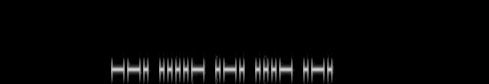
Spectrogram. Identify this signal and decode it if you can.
Morse code, heard as a keyed tone, about 31 wpm, 700 Hz. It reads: G4RVR
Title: DXCC-100 Call Signs - 5 Characters - 30wpm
